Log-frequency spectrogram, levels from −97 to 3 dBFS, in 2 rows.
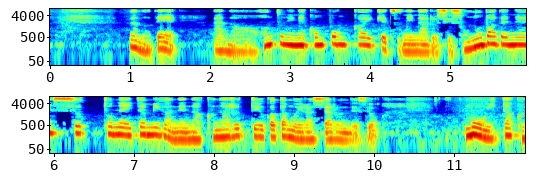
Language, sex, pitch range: Japanese, female, 130-195 Hz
